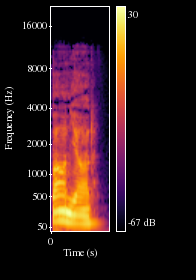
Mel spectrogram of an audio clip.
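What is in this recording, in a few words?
"barnyard", British English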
